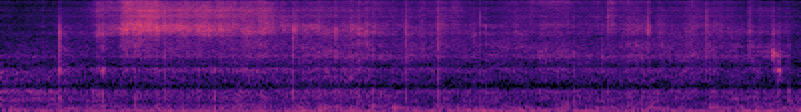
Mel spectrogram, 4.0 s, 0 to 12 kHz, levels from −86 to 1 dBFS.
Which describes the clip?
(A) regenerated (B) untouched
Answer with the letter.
A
